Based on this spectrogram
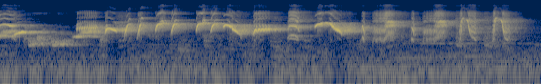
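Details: Orange-headed thrush in night-time song meant to rile other males, delivering a dense, fast stream of varied chirps, trills and slurred whistles that mimic-like change every fraction of a second for about four seconds.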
